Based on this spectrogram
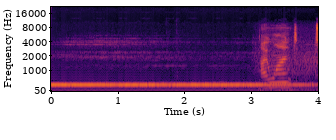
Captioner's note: humming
